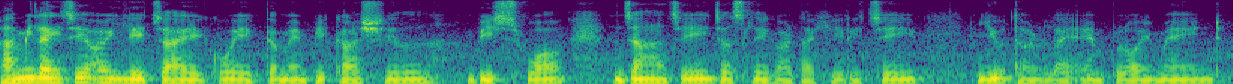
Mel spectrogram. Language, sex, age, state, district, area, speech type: Nepali, male, 18-30, West Bengal, Kalimpong, rural, spontaneous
